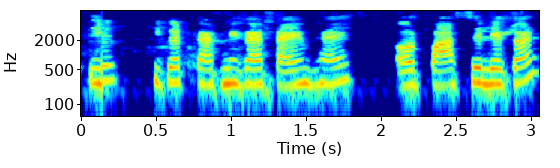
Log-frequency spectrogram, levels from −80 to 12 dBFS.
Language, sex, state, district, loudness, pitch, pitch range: Hindi, female, Bihar, Kishanganj, -16 LUFS, 265 Hz, 250-280 Hz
